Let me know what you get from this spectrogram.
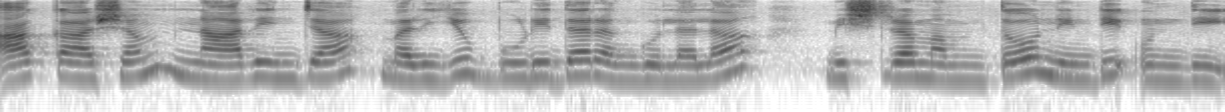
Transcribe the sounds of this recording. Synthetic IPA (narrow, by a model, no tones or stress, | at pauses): aːkaːʃɐmnaːɾiɲd͡ʒaːmɐɾijubuːɽid̪ɐɾɐŋɡulɐlɐ | miʃɾɐmɐmt̪o̞ːniɳɖiʔund̪i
